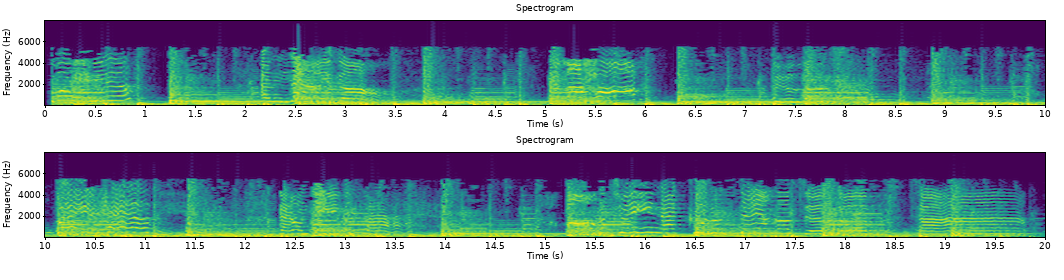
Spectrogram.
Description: rocking-soul side-project
sledovat novinky v kategorii Rock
